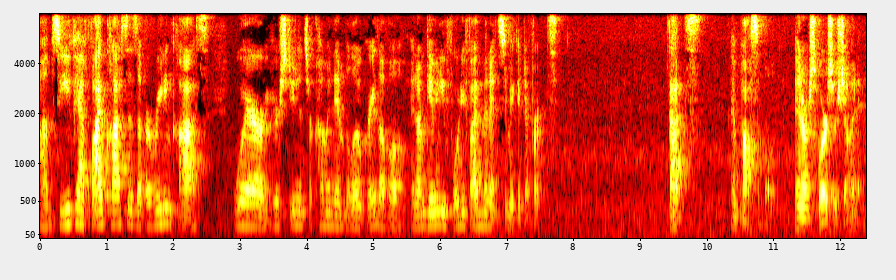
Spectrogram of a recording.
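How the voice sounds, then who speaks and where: A woman talks at a fairly quick pace, with long, frequent pauses. Audible room echo surrounds her voice. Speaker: school district superintendent. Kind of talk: interview. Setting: office, livestreamed interview. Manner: loud.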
